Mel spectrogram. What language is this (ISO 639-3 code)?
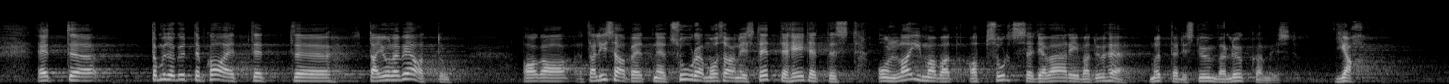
est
